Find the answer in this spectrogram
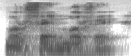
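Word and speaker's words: μορφή: Aquí está la palabra forma morfé, que es cómo se pronuncia. Este es el griego, morfé se pronuncia, morfé.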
